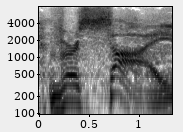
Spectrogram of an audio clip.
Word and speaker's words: Versailles: You've mispronounced the name of one of our Western New York communities. Oh, come on. V E R S I L L E S. Versailles New York.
